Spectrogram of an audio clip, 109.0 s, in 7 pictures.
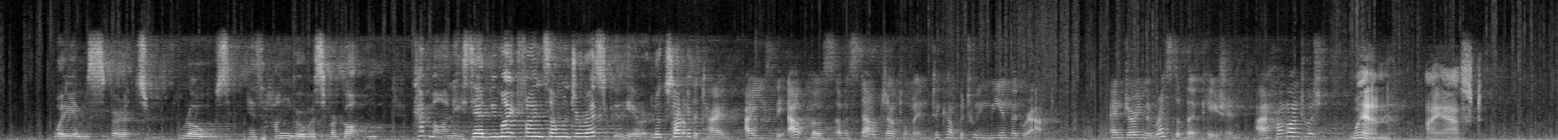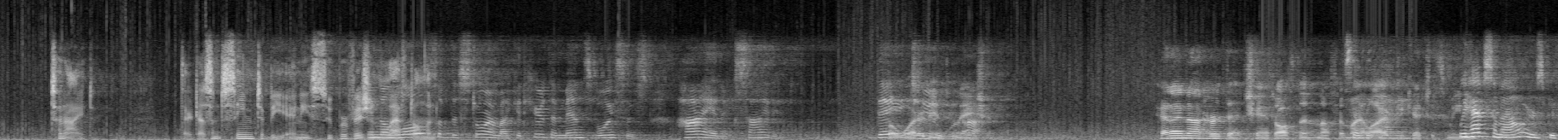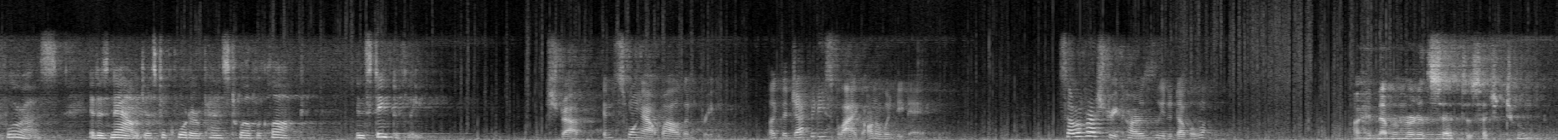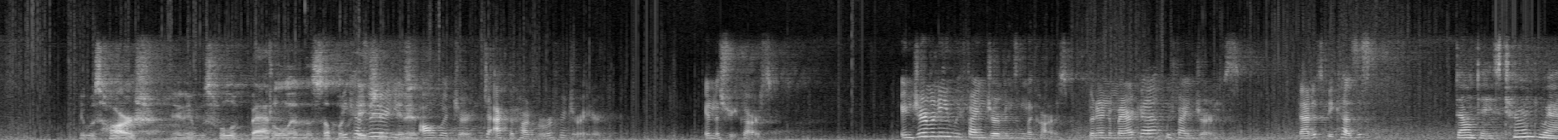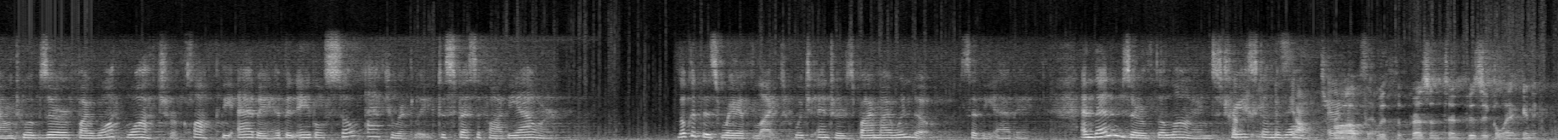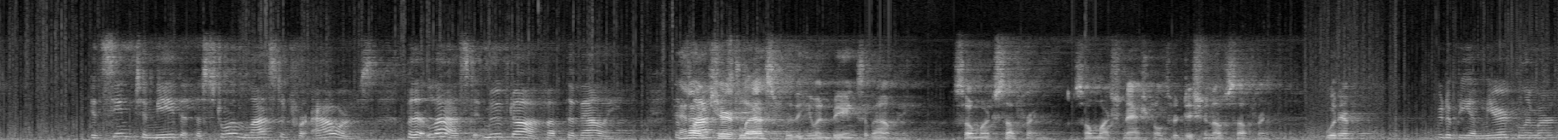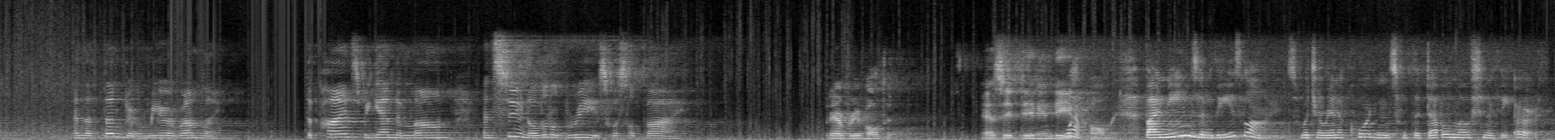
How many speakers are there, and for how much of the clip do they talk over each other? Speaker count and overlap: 6, about 7%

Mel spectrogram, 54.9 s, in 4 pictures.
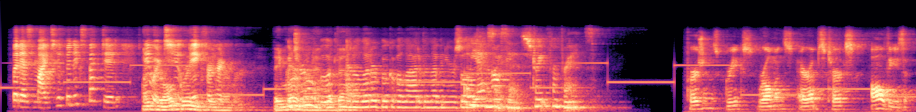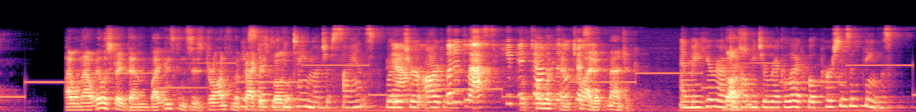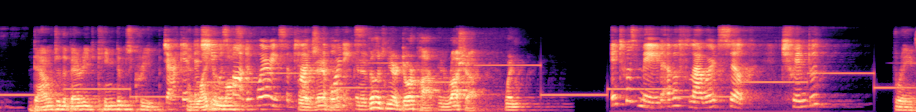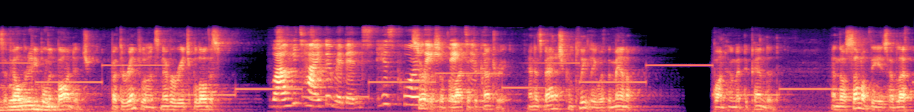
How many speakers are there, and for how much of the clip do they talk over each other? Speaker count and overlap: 6, about 22%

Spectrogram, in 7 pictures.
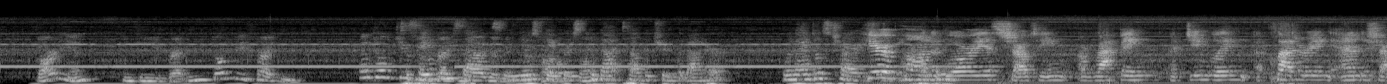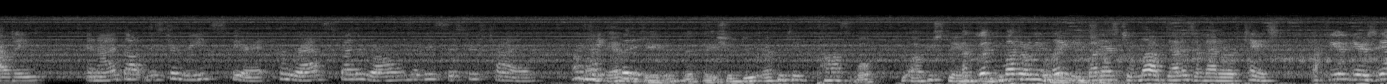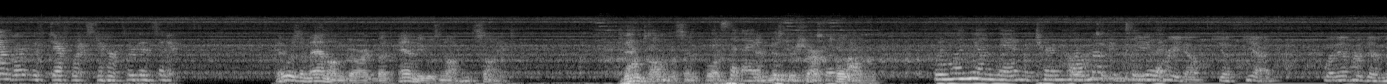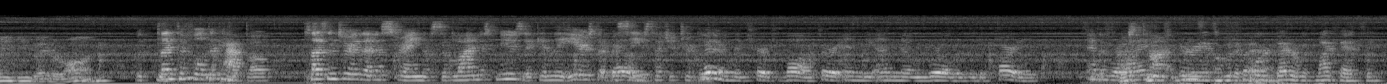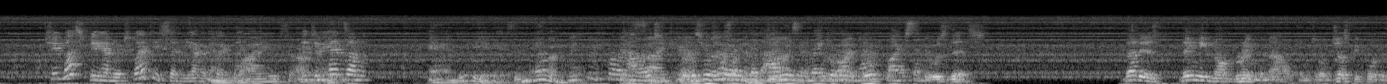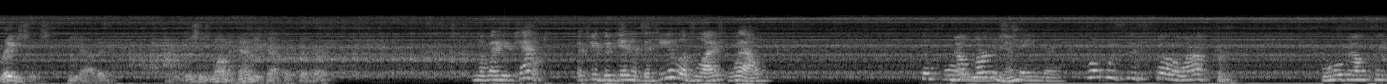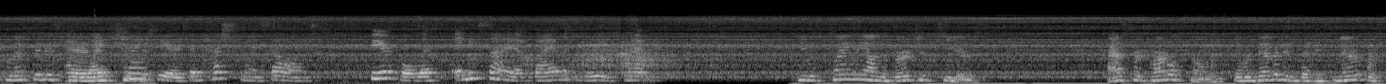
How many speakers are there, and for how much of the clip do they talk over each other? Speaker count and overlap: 7, about 23%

